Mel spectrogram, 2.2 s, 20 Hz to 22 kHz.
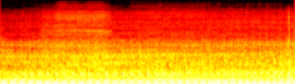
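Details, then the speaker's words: Honda Rebel motorcycle riding in about 102–105°F heat, with a fresh air filter and service: a steady engine drone with a brief stumble as it seems to lean out; hesitation while riding, cause unknown. "Traffic has calmed down now. Ooh, and this thing just kind of leaned out right there."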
